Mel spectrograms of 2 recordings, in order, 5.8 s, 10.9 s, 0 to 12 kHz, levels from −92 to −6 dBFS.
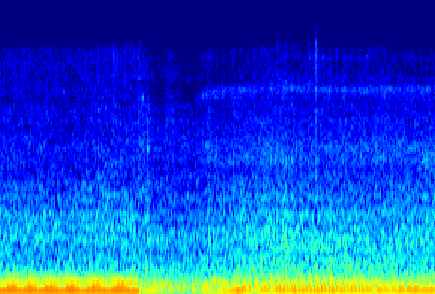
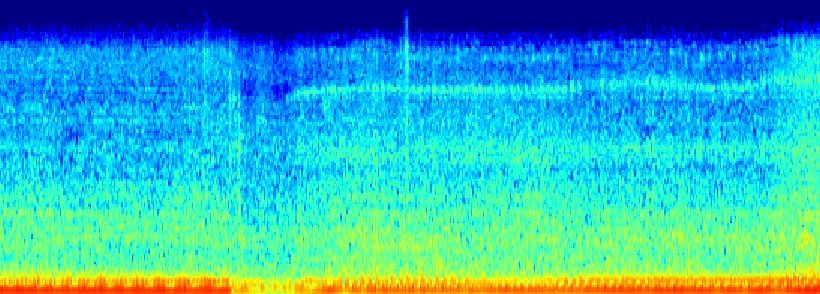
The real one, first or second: second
